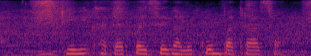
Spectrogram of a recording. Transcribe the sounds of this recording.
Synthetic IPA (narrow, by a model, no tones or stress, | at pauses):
ʈʰeʋikʰaʈjat̪̚pəjseɡʱalukunpət̪ɾat͡sʰʌ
